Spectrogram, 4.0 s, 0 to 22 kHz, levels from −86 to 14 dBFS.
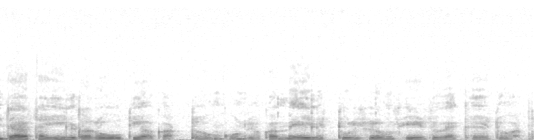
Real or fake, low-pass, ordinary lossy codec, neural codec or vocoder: fake; none; none; vocoder, 48 kHz, 128 mel bands, Vocos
